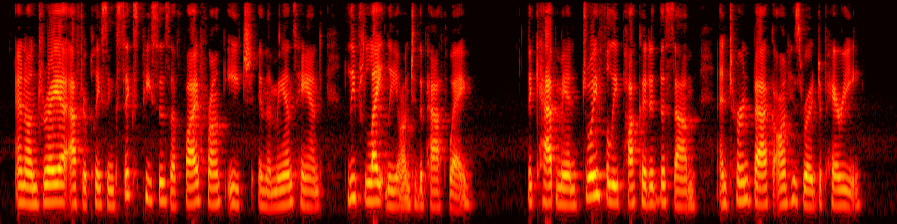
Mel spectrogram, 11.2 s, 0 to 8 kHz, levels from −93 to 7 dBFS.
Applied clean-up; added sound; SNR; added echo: none; none; none; none.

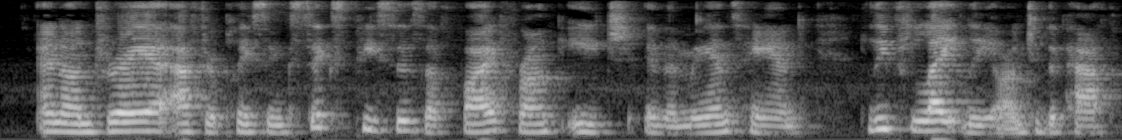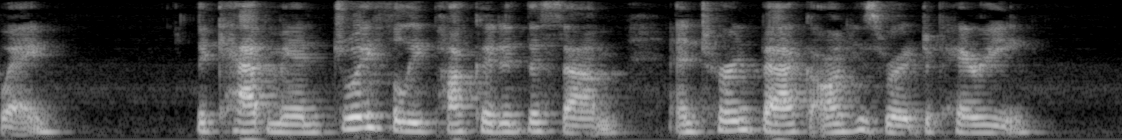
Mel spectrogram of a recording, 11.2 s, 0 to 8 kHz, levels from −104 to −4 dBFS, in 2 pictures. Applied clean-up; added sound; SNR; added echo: none; none; none; reverberation time 0.2 s.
